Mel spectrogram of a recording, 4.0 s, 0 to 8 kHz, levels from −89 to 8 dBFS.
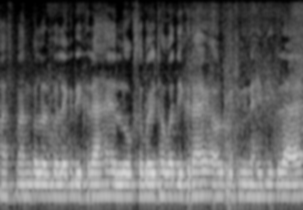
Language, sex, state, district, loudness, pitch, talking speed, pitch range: Hindi, male, Bihar, Patna, -15 LUFS, 130 Hz, 325 wpm, 130-135 Hz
